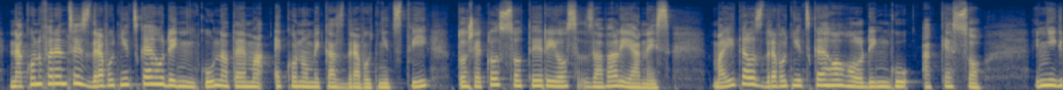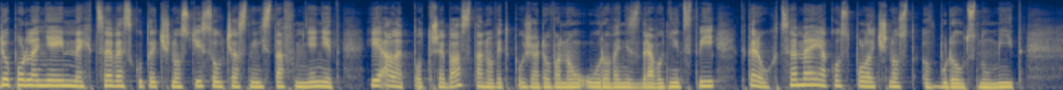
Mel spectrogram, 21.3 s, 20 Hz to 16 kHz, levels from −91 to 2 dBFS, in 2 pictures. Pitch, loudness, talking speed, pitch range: 185 Hz, -18 LUFS, 110 wpm, 165-210 Hz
